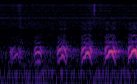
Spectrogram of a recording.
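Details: Barred owl calling, a series of six rising-falling hooted notes around mid pitch, spaced roughly every third of a second and growing louder toward the end, with a quiet background.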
